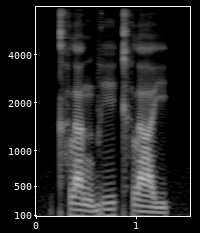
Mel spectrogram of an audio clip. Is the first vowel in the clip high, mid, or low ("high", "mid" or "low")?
low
